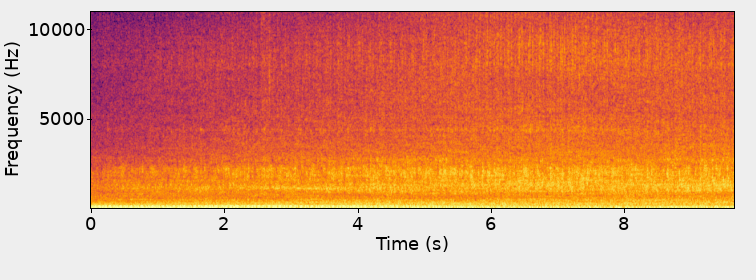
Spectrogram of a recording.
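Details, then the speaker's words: 1995 Chevy 6.5 diesel pickup, restarted after glow plugs following about 20 hours sitting: deep, steady diesel clatter around three beats a second with a smooth, even rhythm; healthy idle. "okay it is that is pretty much the way it started when we first got this thing running"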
